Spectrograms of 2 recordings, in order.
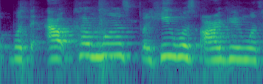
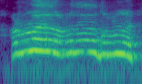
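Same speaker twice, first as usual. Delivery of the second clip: put-on drunken babbling; 5 semitones higher than usual. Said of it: "I don't understand what he's even saying".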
